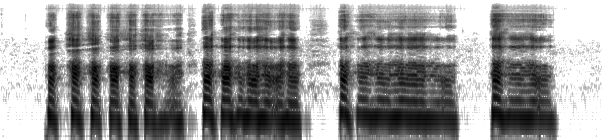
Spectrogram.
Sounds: Laughter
